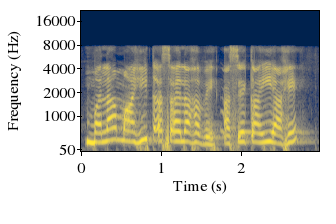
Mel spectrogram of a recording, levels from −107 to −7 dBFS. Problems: none marked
